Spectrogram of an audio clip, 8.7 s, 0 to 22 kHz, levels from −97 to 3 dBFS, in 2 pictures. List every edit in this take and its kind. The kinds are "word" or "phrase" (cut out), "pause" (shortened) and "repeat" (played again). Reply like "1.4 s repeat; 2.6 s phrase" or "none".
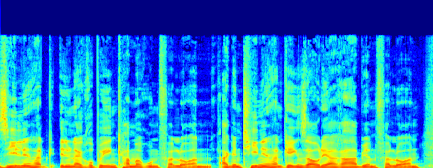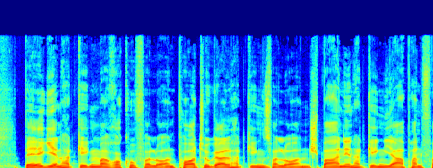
7.0 s word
